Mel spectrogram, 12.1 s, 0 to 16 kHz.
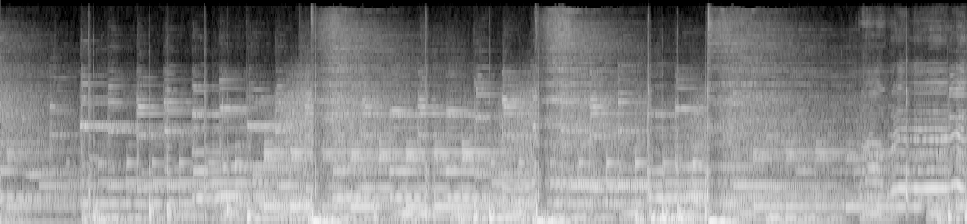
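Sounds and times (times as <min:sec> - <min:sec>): drum strokes: 0:00.0 - 0:12.0
ringing metallophone notes: 0:00.0 - 0:12.0.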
